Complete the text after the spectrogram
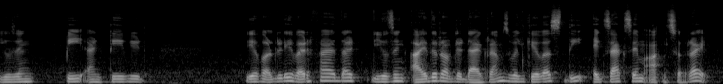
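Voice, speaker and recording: The man's medium-pitched voice moves at a fairly quick pace with ordinary pitch variation. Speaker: student tutor. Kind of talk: tutorial. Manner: fast.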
